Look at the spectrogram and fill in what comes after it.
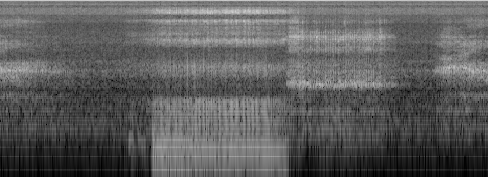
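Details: Two sleepers snoring: a loud, low, fluttering snore lasting about two seconds, with fainter breathing and a high whistle around it; snoring.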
